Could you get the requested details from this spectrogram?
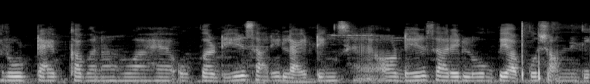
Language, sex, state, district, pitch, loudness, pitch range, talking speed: Hindi, female, Uttar Pradesh, Muzaffarnagar, 175 Hz, -20 LUFS, 170-180 Hz, 205 wpm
